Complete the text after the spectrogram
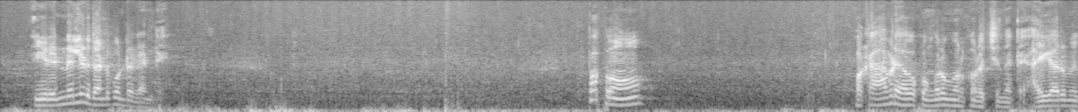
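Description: An elderly man speaks slowly into a microphone, with long pauses.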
